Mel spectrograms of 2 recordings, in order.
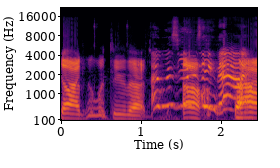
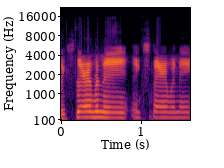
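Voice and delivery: put-on nasal robot voice; 2 semitones higher than usual. Explaining how the robot talks, nasal Dalek voice. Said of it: "you have to hold your nose while you're saying it".

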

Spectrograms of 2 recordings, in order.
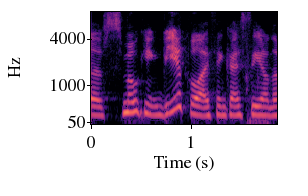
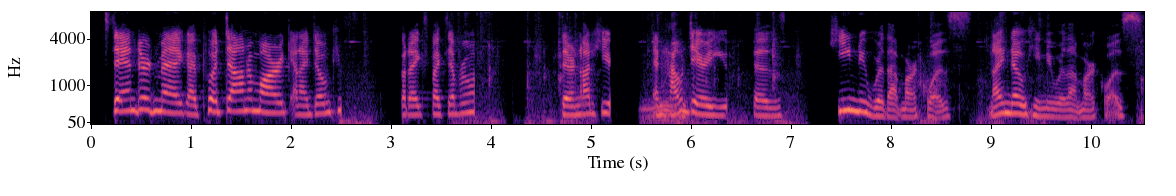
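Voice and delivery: ordinary talk, nothing marked

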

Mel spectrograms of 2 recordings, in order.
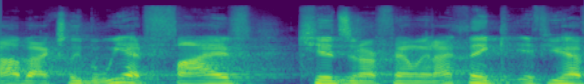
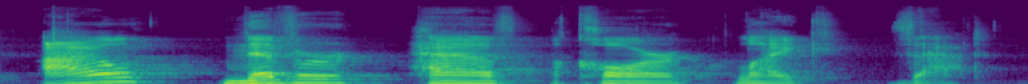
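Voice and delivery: really quiet, hushed, dejected, sad, very slow. Retelling what a thirteen-year-old friend said at a parked car: imitating a quiet, sad voice. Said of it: "his voice got really quiet".

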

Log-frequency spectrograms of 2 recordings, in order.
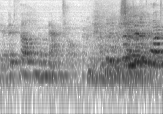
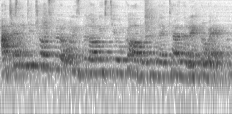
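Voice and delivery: plain

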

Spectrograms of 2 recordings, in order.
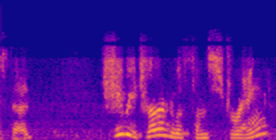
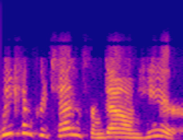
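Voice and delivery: ordinary delivery, nothing marked

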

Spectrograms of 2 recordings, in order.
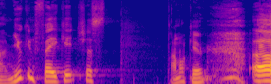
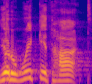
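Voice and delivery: put-on, fake Irish accent attempt; 3 semitones higher than usual. Reading out a commenter's line, imagining him Irish: put-on Irish accent. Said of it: "I put the accent in because I, I only imagine he's Irish".

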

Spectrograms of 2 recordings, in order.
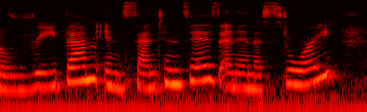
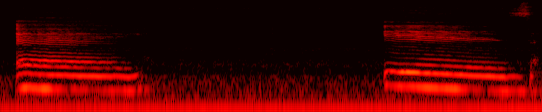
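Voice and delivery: very slow, soft reading, "is" drawn out; 3 semitones lower, 5 dB quieter than usual. Showing listeners how to read tricky words aloud: really slow. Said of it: "and go really slow like that".

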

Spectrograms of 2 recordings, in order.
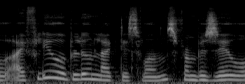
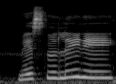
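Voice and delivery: high, loud calling shout, as if across distance; 6 semitones higher, 4 dB louder than usual. Told to just shout, calling for the daughter they are looking for, shouting. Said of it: "just shout".

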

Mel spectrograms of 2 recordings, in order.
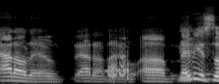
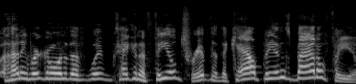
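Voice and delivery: put-on much higher Spartanburg middle-aged woman accent. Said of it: "that accent's peak Spartanburg middle-aged woman".

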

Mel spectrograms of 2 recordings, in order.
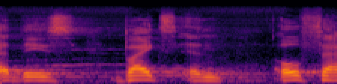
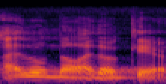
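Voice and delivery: put-on drunk voice, much higher, faster; 9 semitones higher than usual. Retelling what his wife answered when asked what was said, imitating a drunk wife. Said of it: "Like she's totally drunk".

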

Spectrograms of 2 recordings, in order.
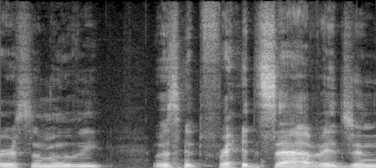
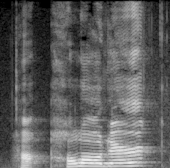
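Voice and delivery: put-on old woman voice, much higher pitch; 4 dB louder than usual. Playing the car seller in a skit, greeting the buyer who answered her ad: old woman voice. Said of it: "I'll be an old woman".

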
